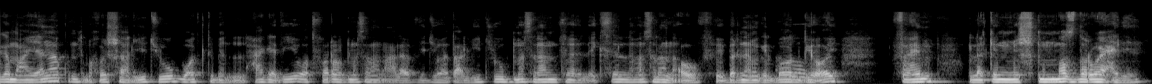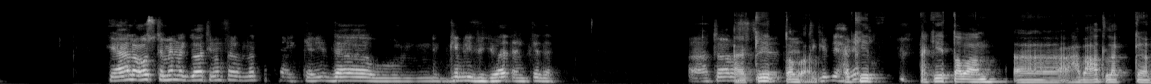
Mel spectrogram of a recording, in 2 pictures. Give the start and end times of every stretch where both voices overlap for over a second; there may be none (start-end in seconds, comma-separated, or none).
18.9-20.2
